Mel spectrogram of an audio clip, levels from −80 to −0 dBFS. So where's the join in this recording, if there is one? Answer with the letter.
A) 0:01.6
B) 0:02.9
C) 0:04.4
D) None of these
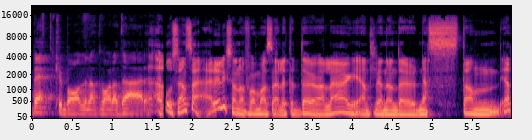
A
